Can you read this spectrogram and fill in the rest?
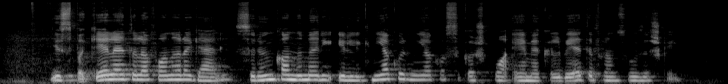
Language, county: Lithuanian, Kaunas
